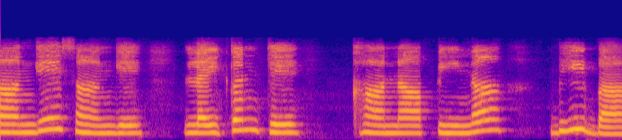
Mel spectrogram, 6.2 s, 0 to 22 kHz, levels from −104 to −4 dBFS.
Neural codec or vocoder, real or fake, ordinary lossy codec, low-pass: codec, 32 kHz, 1.9 kbps, SNAC; fake; Opus, 64 kbps; 7.2 kHz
